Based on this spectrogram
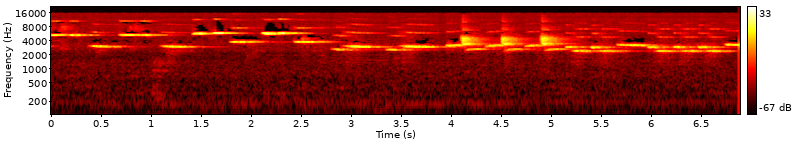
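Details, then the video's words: Singing male Russian canary, same bird two months on: short whistled notes step downward in sequence, followed by three sharp bright chirps and a rolling trilled passage. "RUSSIAN CANARY-РУССКАЯ КАНАРЕЙКА"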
